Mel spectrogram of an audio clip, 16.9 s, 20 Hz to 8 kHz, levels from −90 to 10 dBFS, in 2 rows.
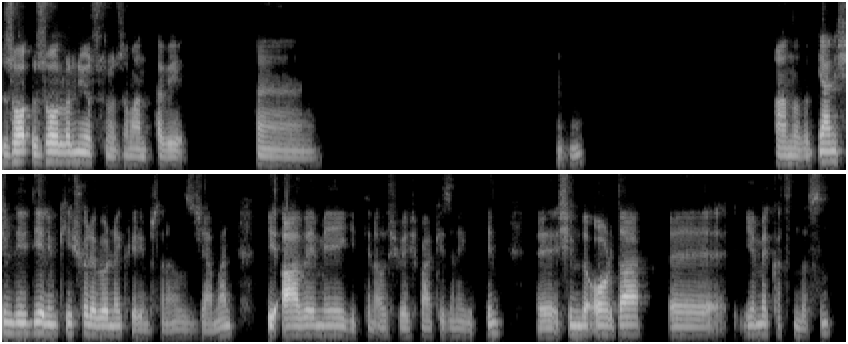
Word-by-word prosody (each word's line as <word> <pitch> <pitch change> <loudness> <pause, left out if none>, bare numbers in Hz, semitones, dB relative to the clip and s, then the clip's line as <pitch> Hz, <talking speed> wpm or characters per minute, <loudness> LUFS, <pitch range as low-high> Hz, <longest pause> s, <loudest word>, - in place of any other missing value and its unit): zor 130 +1 +6
zorlanıyorsun 125 -2 +3
o 95 - -7
zaman 95 0 -6
tabii. 95 -1 -4 0.7
He. 105 - -3 2.9
Hı - - -13
hı. 100 +3 -12 1.9
Anladım, 100 -1 -1
yani, 130 -1 +4
şimdi 130 0 +1
diyelim 130 -3 +4
ki, 130 - -4
şöyle 125 -2 +1
bir - - +4
örnek 110 0 0
vereyim 85 -1 -6
sana 85 -1 -12
hızlıca 85 -2 -11
hemen, 105 +7 -6 0.4
bir - - +6
AVM'ye 115 0 +5
gittin, 95 -2 -13
alışveriş 95 +1 -10
merkezine 95 -1 -9
gittin. 125 +10 -9 0.3
Eee, 100 0 -1
şimdi 115 0 -1
orada, 120 +1 +4 0.3
eee, 105 -1 -4
yemek 120 +1 -5
katındasın. 115 +3 -12
110 Hz, 115 wpm, -23 LUFS, 95-120 Hz, 2.9 s, zor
